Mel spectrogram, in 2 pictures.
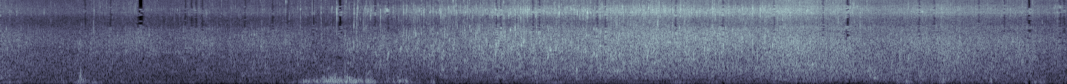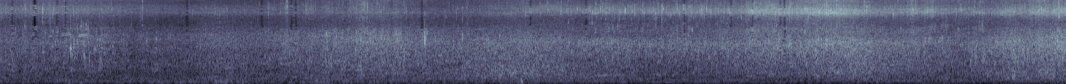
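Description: Small sea waves washing over rocks and sand at the shoreline, the wash swelling and easing. A brief low rumble about three seconds in.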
